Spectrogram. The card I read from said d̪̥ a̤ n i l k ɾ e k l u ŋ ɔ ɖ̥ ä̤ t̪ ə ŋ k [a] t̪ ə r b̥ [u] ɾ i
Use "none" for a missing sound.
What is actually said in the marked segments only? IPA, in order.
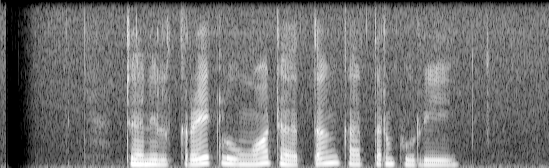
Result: a, u

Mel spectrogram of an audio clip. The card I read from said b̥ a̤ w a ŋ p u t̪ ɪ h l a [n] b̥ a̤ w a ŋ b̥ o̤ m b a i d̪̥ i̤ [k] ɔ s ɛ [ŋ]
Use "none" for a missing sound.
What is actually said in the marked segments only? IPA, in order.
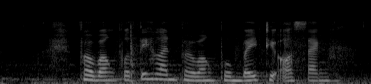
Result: n, ʔ, ŋ

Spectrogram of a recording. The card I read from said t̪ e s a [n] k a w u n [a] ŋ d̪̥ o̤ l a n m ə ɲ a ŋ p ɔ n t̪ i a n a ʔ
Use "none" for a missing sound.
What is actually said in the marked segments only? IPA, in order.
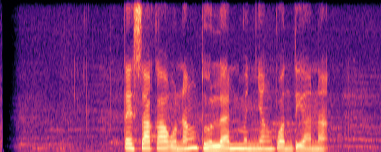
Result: none, a

